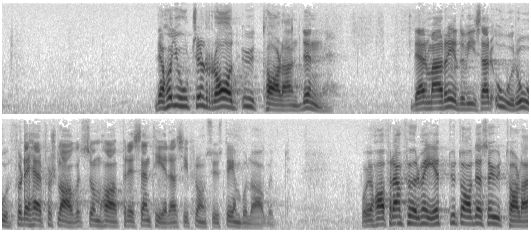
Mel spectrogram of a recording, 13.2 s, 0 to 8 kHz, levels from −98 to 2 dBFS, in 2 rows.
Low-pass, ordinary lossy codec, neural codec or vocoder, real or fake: none; none; none; real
